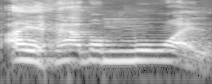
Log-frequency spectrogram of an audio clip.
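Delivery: "a" as a short "aa" in I have a mobile; correct article sound. Shown as a demonstration. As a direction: model "a" as "uh" before mobile. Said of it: "आ बोलो". ("a" का सही "आ" उच्चारण)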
